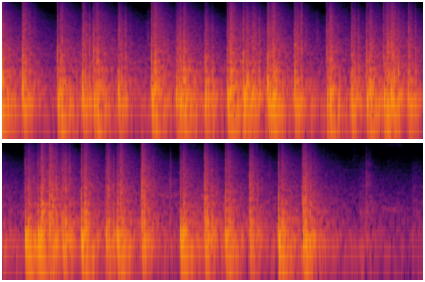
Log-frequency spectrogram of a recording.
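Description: Fireworks display: aerial shells bursting in a rapid barrage of loud bangs, about three a second, starting suddenly and dying away about nine seconds in.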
